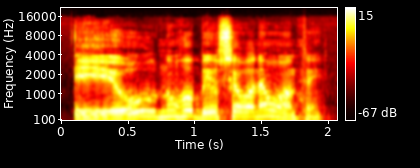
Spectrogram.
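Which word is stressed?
eu. The word eu carries the stress. "O Anselmo eu não sei"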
